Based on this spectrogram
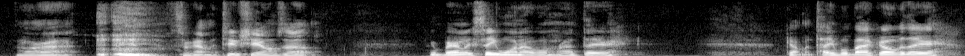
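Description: Lively intonation marks this man's medium-pitched voice. He moves at a fairly slow pace, with long, frequent pauses.

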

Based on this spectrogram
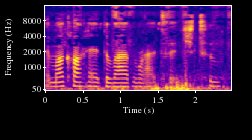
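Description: A woman's moderately paced voice, with vocal fry and monotone, flat intonation. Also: fairly low pitch for a woman.

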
